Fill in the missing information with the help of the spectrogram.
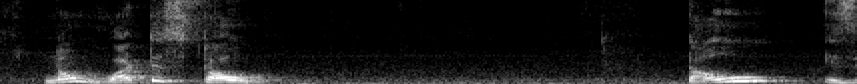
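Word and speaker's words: τ: Topological space में हम x, d की जगह यहां पर आपको एक लेटर दिख रहा है इस तरह से, इसको हम प्रोनाउंस करते हैं टाउ, ओके।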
